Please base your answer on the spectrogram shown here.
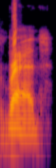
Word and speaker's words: read: read well it's pronounced red it's pronounced as red you just say red like the color red so i read this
